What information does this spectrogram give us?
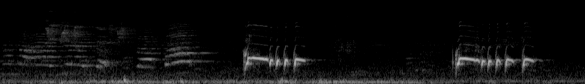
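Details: A local wild-type zebra dove calls to challenge a rival, giving two clipped, rolling coo phrases a couple of seconds apart. Soft twittering from other birds and low rumbling background noise come first.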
